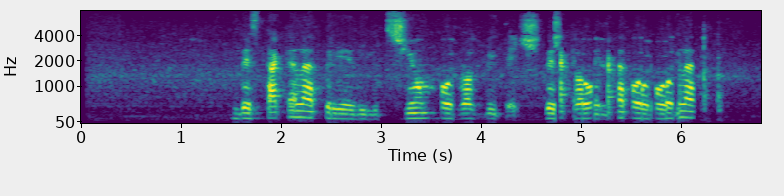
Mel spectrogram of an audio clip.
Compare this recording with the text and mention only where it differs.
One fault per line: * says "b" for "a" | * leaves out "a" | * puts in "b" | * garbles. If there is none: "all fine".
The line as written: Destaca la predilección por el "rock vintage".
* leaves out "el"
* garbles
